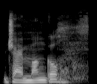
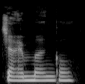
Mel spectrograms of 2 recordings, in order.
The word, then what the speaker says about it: Jaimungal: Strange podcast that just started existing called Theories of Everything with this dude, Kurt Jaimungal, that's how he pronounces his name. Jaimungal.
